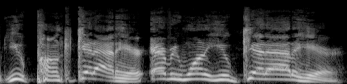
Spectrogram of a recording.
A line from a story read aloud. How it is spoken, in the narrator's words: He yelled at her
